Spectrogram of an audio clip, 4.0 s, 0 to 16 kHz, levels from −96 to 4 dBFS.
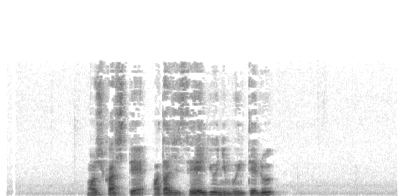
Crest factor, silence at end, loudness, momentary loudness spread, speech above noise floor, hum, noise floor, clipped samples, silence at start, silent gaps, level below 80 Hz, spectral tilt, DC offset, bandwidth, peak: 20 dB; 1.25 s; -27 LUFS; 8 LU; 44 dB; none; -70 dBFS; under 0.1%; 0.9 s; none; -80 dBFS; -5.5 dB/octave; under 0.1%; 11.5 kHz; -8 dBFS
